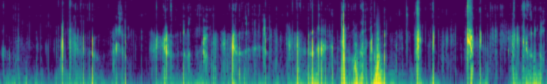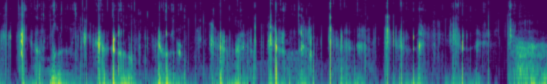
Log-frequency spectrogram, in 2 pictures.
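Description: Wet chewing sounds with crunchy and squishy bites repeating at an uneven pace for the whole stretch, with no talking.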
